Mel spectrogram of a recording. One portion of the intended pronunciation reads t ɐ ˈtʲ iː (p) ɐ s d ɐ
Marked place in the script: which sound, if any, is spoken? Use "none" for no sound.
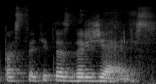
t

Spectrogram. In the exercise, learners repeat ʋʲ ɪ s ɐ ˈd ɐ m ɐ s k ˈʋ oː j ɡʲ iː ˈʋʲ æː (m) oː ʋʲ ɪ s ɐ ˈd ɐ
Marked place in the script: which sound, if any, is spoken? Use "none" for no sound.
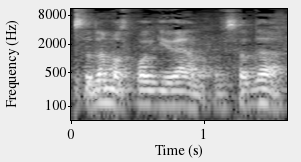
n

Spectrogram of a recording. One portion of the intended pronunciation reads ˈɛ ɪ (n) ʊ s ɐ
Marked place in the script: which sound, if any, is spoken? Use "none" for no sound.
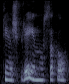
n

